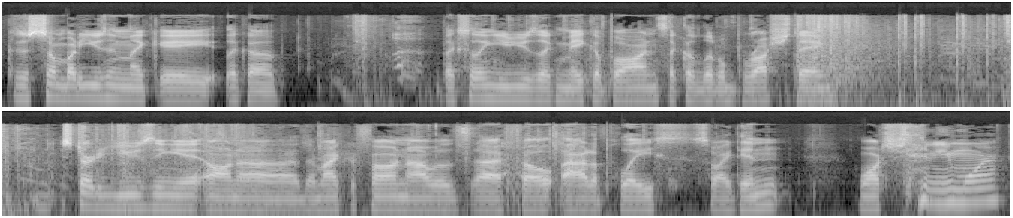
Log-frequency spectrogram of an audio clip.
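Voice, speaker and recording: Man, YouTuber, loose sarcastic rant to camera, lots of swearing and restarts, mid-pitched voice, faint noise behind. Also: moderate pace. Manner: rambling, profane, sarcastic; many fillers and restarts. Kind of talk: casual commentary vlog.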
